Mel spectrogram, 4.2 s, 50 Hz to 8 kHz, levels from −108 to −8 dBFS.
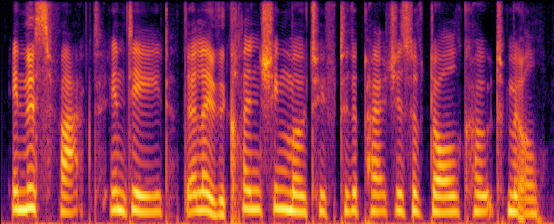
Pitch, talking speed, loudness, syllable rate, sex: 220 Hz, 215 wpm, -18 LUFS, 6.1 syllables/s, female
